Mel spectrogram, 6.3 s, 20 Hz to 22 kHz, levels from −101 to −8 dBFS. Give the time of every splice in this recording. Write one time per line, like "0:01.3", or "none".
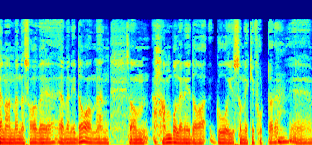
0:02.5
